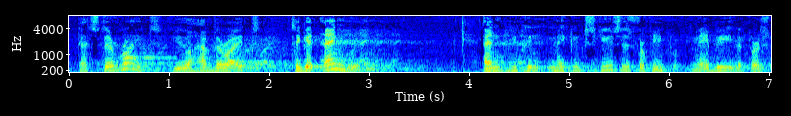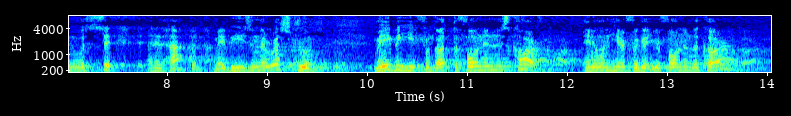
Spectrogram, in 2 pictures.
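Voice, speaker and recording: A man's voice: on the high side, animated, moderate pace. A man from Sudan giving a conversational, humorous Islamic lecture to a live audience. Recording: echoey hall with long reverb.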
